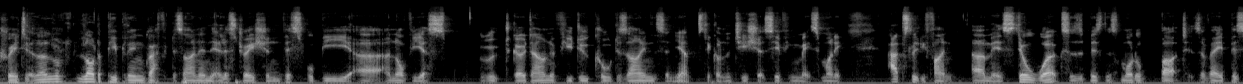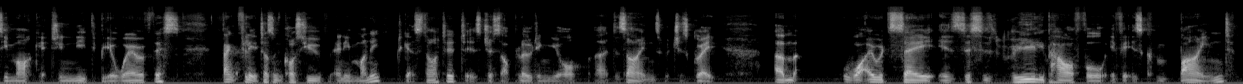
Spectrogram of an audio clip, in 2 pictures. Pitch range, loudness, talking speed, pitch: 85-100 Hz, -24 LUFS, 230 wpm, 90 Hz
